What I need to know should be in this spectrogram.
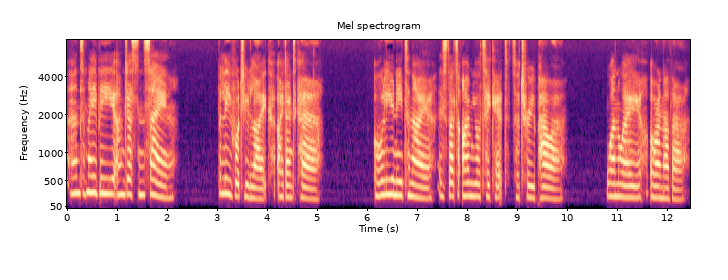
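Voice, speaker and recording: A woman acts out a villainous sorceress training an apprentice in an ASMR roleplay. She sounds close and dry, with a fairly high voice and slow, deliberate delivery. Her manner is calm, condescending and gently controlling, with a hint of madness. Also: no room sound. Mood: smug, coolly commanding. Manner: gently dominant, condescending, measured. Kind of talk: ASMR roleplay with whispered asides. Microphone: close, dry microphone.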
